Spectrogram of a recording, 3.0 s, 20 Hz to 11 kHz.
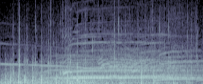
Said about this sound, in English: But the people of Chibeug Island, Maine, are celebrating just 3 days of self-government. In fact, islanders staged their first ever fireworks display Sunday night.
